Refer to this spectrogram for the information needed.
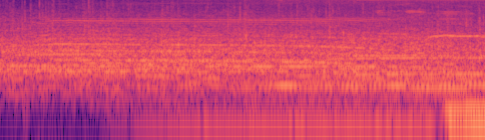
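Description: Steady, dense applause from a church audience giving a round of applause to Jesus Christ, a continuous wash of many hands clapping at an even loudness throughout, with a faint murmur of crowd voices underneath.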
